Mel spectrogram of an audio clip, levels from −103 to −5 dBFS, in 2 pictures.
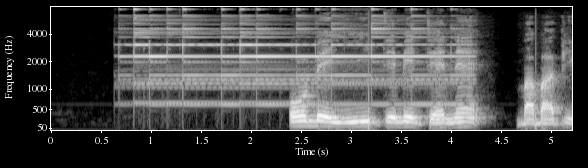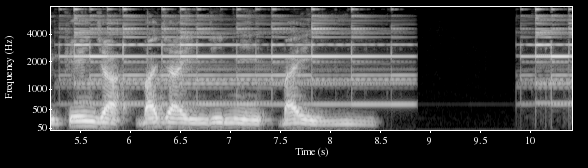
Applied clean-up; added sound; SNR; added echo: none; Alarm; 4 dB; none.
